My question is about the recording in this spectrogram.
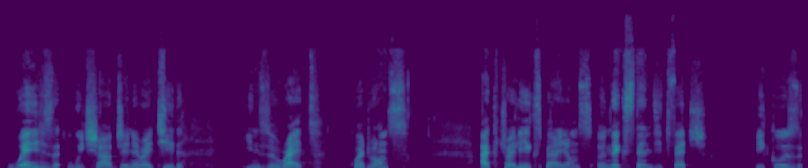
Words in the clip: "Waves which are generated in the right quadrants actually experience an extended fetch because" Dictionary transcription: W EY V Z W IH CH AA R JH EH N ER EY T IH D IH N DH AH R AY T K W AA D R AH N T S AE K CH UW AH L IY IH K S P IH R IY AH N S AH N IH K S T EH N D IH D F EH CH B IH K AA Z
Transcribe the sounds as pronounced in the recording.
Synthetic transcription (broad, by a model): W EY Z W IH CH AA R JH EH N ER EY T IH D IH N DH AH R AY T K W AA D R AH N T S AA K CH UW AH L IY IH K S P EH R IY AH N S AH N IH K S T EH N D IH D F EH CH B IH K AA Z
